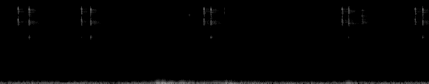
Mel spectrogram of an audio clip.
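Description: Computer mouse buttons clicking a handful of times, some in quick pairs, while objects are selected in a CAD program.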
